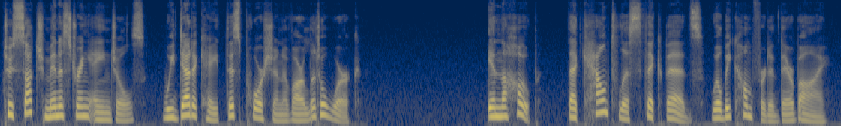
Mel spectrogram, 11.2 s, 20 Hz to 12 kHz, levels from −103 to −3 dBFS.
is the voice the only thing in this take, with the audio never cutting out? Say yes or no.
yes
